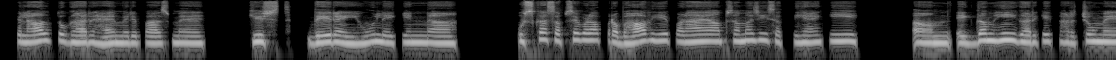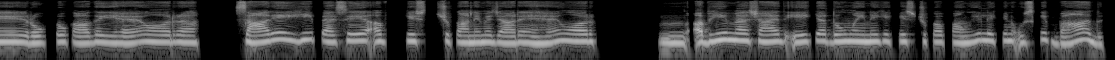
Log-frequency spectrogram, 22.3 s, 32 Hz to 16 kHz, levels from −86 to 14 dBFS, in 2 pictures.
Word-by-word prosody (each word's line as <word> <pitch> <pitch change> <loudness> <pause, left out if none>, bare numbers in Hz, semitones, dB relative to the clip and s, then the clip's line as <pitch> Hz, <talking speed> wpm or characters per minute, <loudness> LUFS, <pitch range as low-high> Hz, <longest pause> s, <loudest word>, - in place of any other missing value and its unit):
फ़िलहाल 220 +3 +2
तो 235 - -1
घर 205 0 +1
है 185 -2 +1
मेरे 190 0 0
पास, 185 0 -1
मैं 190 -1 0 0.5
किश्त 220 -2 +2 0.2
दे 200 +3 +4
रही 195 -4 +2
हूँ, 190 +4 0
लेकिन 205 -1 0 0.9
उसका 275 +5 +6
सबसे 255 0 0
बड़ा 255 0 +1
प्रभाव 205 +3 +2
ये 240 0 0
पड़ा 215 -1 -1
है, 225 +1 +3
आप 225 0 0
समझ 240 +1 0
ही 255 - -1
सकती 205 -2 -6
हैं 205 +1 0
कि 230 0 -1 0.6
अम, 195 -1 +3
एकदम 195 +7 +3
ही 255 +1 +5
घर 210 -2 +1
के 225 +3 -5
खर्चों 210 +1 -4
में 215 -2 +3
रोक-टोक 195 +3 -4
आ 185 0 0
गई 205 0 -2
है 195 +1 -1
और 215 -1 -1 0.7
सारे 220 +5 +3
ही 260 +1 -1
पैसे 235 +2 0
अब 225 -1 -1 0.2
किश्त 230 0 -1
चुकाने 205 -3 -1
में 210 0 +1
जा 195 -2 0
रहे 200 0 -1
हैं 205 +4 -1
और 230 -2 +1 0.6
उम, 195 -1 0
अभी 225 +6 +4
मैं 255 -2 +4
शायद 225 -1 0
1 215 +2 -2
या 235 - 0
2 225 0 -1
महीने 225 -1 +3
की 230 0 -4
किश्त 225 +1 -3
चुका 220 -1 -6
पाऊँगी, 200 +4 -1
लेकिन 240 -1 -2
उसके 200 +7 -4
बाद 195 +3 -1
215 Hz, 170 wpm, -23 LUFS, 200-230 Hz, 0.9 s, उसका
